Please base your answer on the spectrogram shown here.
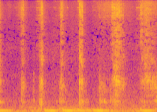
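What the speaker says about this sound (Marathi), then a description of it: "आता रवा पण आपल्याला बिना तेलाचा बिना तुपाचा भाजून घ्यायचा आहे" Dry semolina scraped and stirred around a pan, roasting without oil or ghee, a series of raspy strokes coming every half second or so, close and steady, with no talking.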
